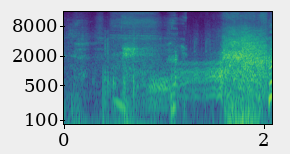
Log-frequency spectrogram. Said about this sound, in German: Das ist doch der Kater der Murphys.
